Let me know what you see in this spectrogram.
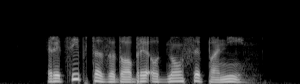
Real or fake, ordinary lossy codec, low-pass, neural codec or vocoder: real; Opus, 64 kbps; 3.6 kHz; none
